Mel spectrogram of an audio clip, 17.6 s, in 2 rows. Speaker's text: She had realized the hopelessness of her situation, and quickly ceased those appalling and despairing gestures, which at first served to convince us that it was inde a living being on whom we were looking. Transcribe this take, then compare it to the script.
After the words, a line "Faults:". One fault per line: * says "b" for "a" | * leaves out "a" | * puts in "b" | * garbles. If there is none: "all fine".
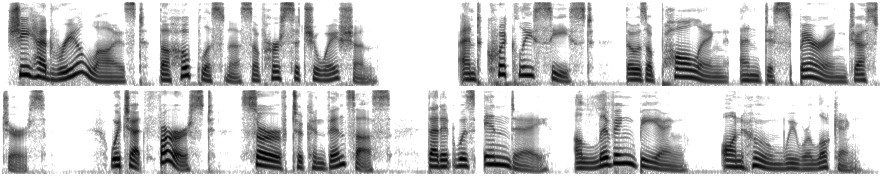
She had realized the hopelessness of her situation, and quickly ceased those appalling and despairing gestures, which at first served to convince us that it was inde a living being on whom we were looking.
Faults:
all fine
